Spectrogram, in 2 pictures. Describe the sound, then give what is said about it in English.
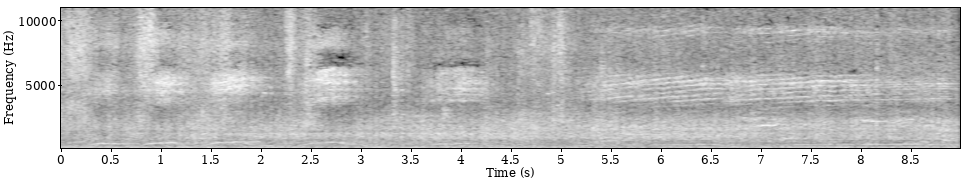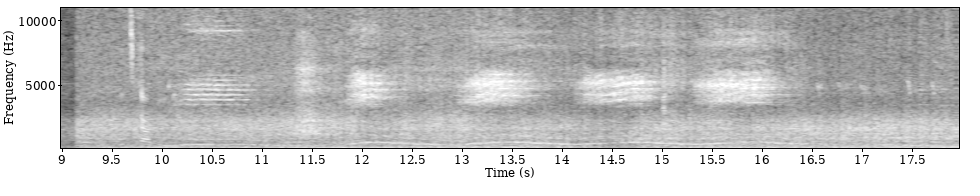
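A small boy, recorded on a phone, keeps up a buzzing, engine-like drone in imitation of a lawnmower, as he had for the past hour, its pitch wobbling up and down over a loud, steady rumble, with a short spoken phrase partway through. “they can pull out their lungs and sound like a lawnmower for a full hour”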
